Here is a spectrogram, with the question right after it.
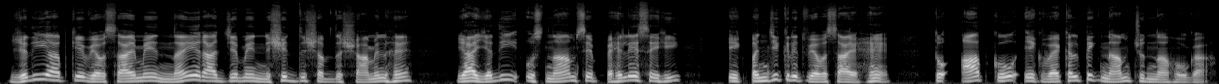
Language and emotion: Hindi, neutral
